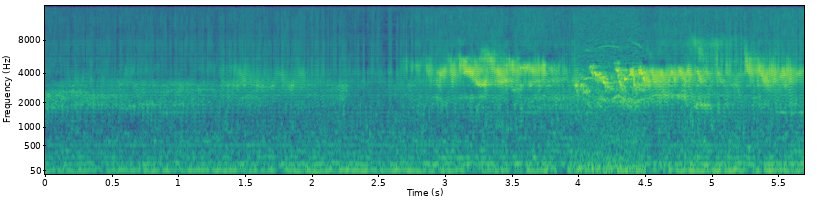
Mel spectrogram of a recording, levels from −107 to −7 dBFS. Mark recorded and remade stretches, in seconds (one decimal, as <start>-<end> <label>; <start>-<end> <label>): 0.0-4.0 remade; 4.0-4.5 recorded; 4.5-5.7 remade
